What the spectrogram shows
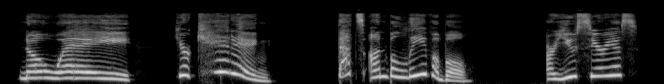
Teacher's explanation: Try saying them with emotion. Feel the rise in your voice when you express surprise.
